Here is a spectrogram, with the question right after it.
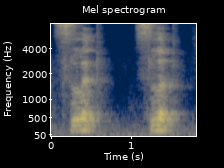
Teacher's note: O som aqui, ele não é o I e não é o E. É uma vogal diferente, que nós não temos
